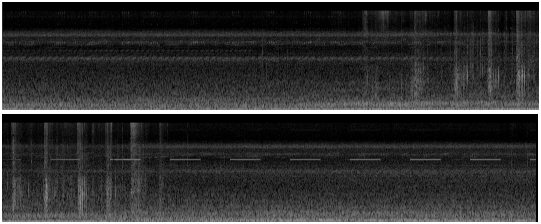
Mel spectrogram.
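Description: A train high up the mountain slope, heard as a steady low rumble. A run of short sharp clicks comes in the middle.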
